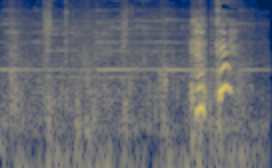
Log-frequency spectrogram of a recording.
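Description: Faint, steady ringing of a cowbell, with light rustling in the grass. A short spoken word cuts in near the end.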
